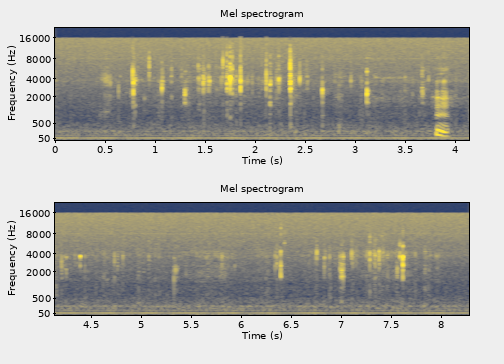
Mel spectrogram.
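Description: A person chewing a mouthful of soft caramel stroopwafel, heard as many small wet clicks and ticks; the wafer is soft and does not crunch. A short "hmm" comes about four seconds in.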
